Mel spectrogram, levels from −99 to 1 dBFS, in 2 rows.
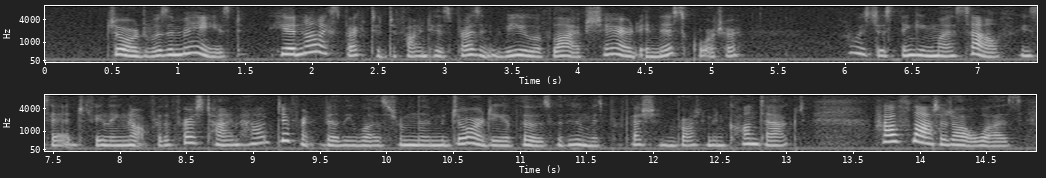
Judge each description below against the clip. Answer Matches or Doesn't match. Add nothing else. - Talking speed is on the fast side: Matches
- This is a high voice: Matches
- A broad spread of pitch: Doesn't match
